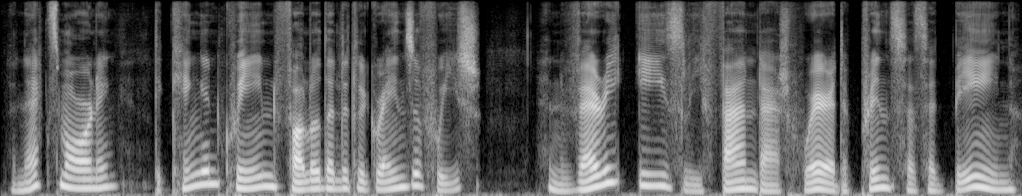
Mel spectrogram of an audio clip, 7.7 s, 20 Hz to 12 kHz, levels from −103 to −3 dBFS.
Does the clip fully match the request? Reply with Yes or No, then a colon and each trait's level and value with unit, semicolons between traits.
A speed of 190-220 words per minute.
No: average, 180 wpm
